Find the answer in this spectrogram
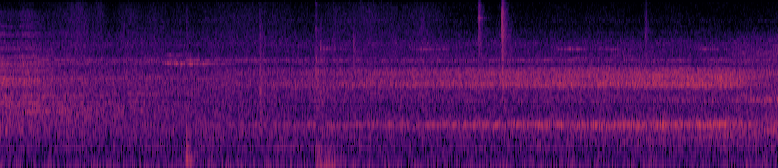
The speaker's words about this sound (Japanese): この電車は福岡天神行き急行です。まもなく発車いたします。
